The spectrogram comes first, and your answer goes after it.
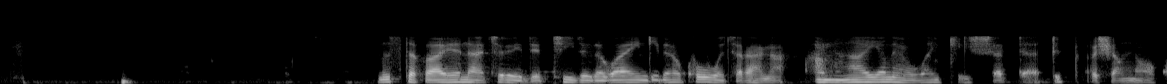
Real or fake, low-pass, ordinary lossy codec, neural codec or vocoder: fake; 3.6 kHz; none; codec, 16 kHz, 1 kbps, X-Codec, HuBERT features, trained on general audio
